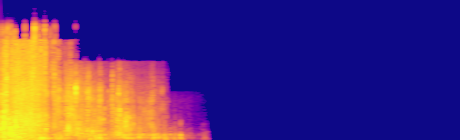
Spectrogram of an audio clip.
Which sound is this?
Gut Rip (Unbladed)
The unbladed version of the Gut Rip, made without the "schwing" sample. A juicy and slightly comical gore effect.
By the way, changing the rate of this sample gives some alternatives - these alternatives make the sound more akin to a impact sound if sped up or "gore explosion" if slowed down.
The articles used were out of date eggs.
blood, cartoony, comical, flesh, gore, gut, guts, rip, squidgy, tear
